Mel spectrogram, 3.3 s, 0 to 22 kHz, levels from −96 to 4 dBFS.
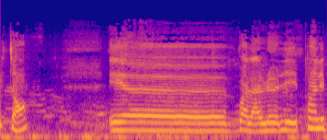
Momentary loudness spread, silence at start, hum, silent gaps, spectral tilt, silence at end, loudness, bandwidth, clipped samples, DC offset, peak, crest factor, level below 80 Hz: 16 LU; 0 s; none; none; -4.5 dB/octave; 0 s; -18 LUFS; 13 kHz; under 0.1%; under 0.1%; -6 dBFS; 12 dB; -34 dBFS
